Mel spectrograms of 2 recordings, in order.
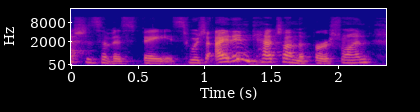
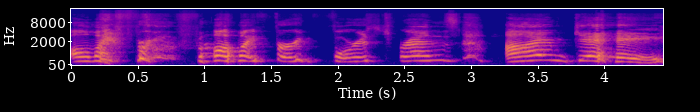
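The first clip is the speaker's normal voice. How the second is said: play-acted shrill, all-out, very high screaming outburst; 9 semitones higher, 4 dB louder than usual. Acting out a character's coming-out speech from a show: imitating a character screaming. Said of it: "He's, like, screaming at this point".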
